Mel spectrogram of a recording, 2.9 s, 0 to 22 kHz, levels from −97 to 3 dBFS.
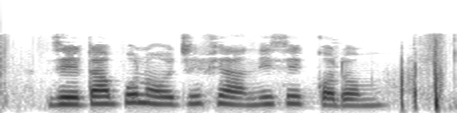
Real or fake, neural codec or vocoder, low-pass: real; none; 7.2 kHz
